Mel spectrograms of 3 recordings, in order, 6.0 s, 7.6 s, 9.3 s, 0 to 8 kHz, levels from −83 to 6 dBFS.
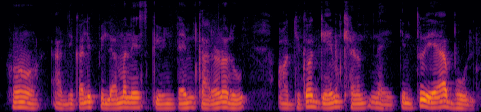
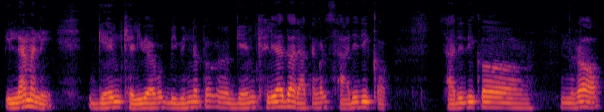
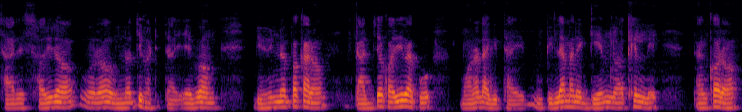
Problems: none marked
